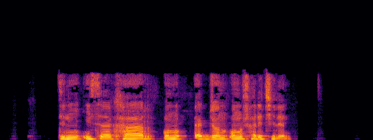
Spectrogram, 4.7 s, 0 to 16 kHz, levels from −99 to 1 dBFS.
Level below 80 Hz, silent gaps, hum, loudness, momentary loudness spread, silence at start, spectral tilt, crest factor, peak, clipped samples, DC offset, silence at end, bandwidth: -56 dBFS; none; none; -18 LUFS; 6 LU; 0.75 s; -7 dB/octave; 16 dB; -4 dBFS; under 0.1%; under 0.1%; 1.05 s; 8 kHz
